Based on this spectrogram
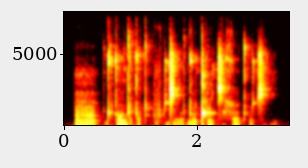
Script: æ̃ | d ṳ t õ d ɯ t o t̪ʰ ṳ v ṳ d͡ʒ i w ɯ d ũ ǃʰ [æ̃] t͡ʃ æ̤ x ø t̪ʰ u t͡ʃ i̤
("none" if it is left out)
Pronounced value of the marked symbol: æ̃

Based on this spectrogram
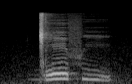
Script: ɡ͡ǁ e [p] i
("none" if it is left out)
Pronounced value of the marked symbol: f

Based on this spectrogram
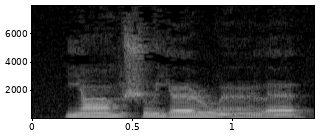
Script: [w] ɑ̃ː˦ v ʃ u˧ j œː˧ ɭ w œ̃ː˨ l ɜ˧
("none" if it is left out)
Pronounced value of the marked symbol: j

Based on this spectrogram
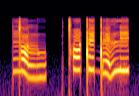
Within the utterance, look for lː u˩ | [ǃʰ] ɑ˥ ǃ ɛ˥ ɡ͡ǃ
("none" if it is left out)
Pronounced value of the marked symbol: ǀʰ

